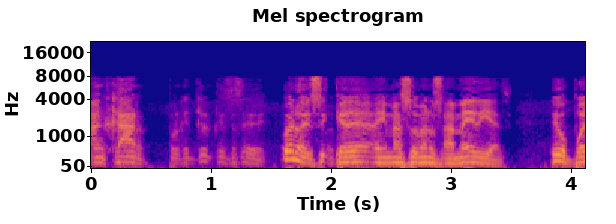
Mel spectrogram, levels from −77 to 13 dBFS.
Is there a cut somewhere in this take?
yes; 3 cuts; at 1.2 s, 2.0 s, 2.9 s

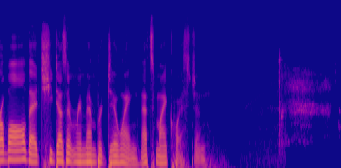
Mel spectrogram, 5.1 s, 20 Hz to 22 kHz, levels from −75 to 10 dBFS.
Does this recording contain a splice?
no; 0 cuts

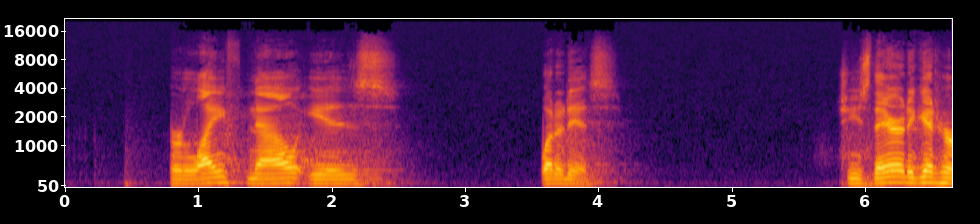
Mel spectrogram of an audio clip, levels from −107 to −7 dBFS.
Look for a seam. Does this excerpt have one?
no; 0 cuts

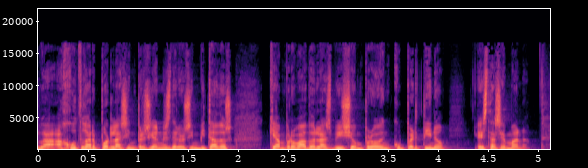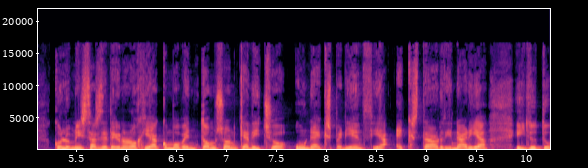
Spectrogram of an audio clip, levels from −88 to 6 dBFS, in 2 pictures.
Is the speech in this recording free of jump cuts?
yes; 0 cuts

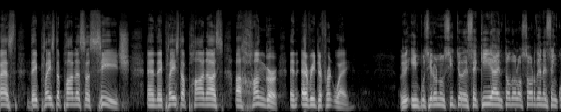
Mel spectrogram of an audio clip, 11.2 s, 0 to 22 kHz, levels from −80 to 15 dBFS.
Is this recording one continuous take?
yes; 0 cuts

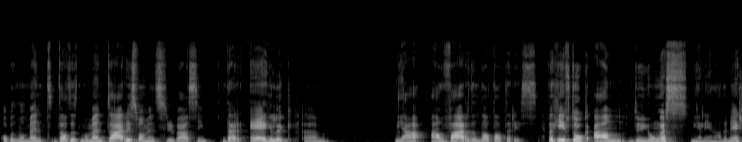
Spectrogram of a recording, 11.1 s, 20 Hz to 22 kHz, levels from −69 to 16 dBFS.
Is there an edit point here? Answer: yes; 3 cuts; at 3.2 s, 4.5 s, 8.1 s

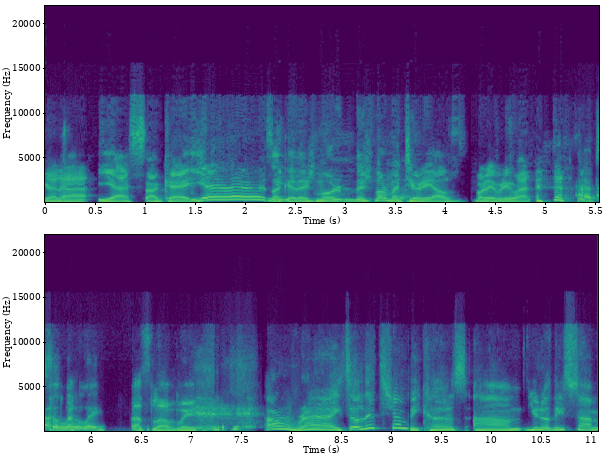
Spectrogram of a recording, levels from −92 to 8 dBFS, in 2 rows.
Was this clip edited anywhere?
yes; 1 cut; at 9.2 s

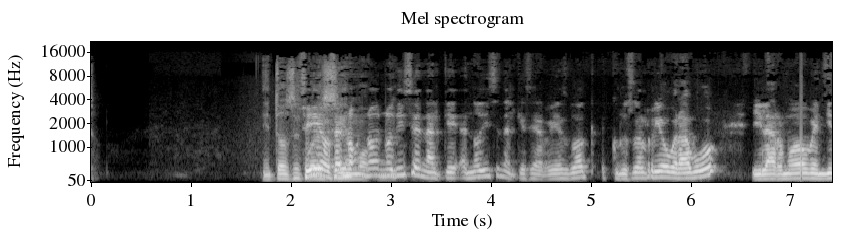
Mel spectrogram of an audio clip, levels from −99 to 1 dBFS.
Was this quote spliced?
no; 0 cuts

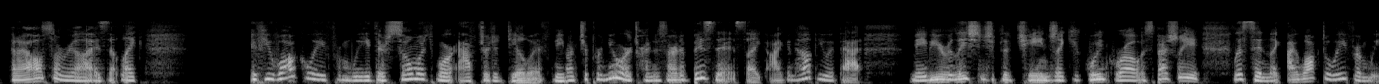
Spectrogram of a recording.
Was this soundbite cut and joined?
yes; 3 cuts; at 5.7 s, 11.1 s, 12.3 s

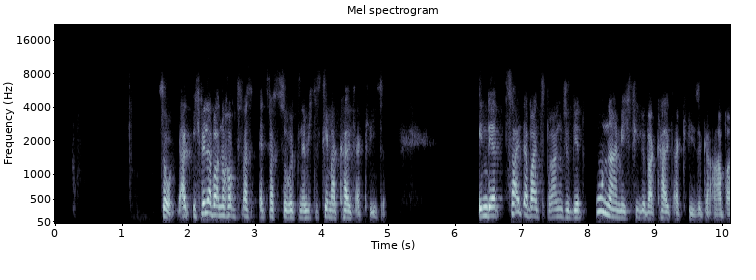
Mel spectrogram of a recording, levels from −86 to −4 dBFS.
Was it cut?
no; 0 cuts

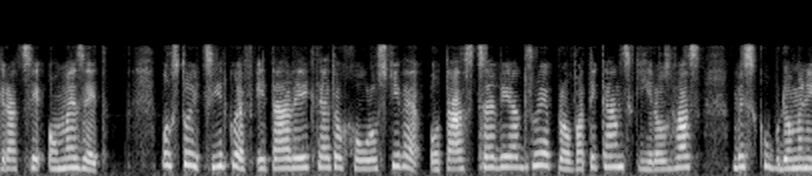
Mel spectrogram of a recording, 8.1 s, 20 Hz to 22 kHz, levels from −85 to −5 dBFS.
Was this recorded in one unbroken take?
yes; 0 cuts

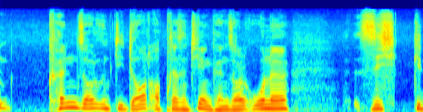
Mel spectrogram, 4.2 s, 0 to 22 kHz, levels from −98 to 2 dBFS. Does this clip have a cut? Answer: no; 0 cuts

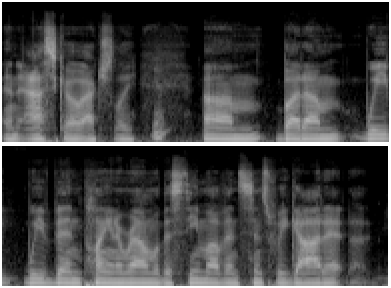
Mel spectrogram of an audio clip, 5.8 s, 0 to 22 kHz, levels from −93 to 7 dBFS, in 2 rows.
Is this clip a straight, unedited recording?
yes; 0 cuts

